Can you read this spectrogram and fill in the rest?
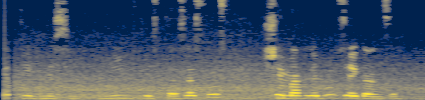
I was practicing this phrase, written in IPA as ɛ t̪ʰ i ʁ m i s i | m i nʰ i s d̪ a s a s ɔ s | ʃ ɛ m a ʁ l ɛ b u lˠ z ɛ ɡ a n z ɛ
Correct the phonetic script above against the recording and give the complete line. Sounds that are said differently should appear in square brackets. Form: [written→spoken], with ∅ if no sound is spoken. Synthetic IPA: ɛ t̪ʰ i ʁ m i s i | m i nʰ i s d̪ a s a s ɔ s | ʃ ɛ m a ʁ l ɛ b u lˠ z ɛ ɡ a n z ɛ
